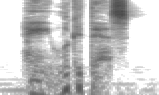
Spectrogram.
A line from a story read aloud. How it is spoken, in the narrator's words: whispered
